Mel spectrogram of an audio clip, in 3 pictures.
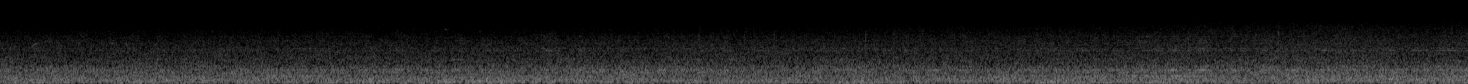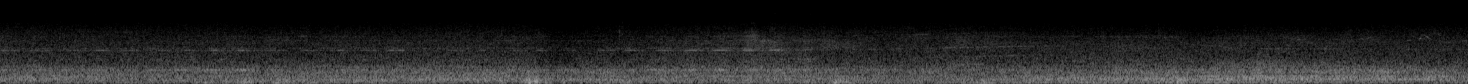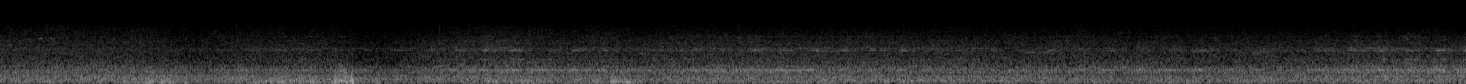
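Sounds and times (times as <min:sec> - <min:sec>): train rolling past: 0:01.0 - 0:44.0.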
